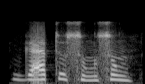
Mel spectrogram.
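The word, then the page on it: Gato Som Som: patua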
